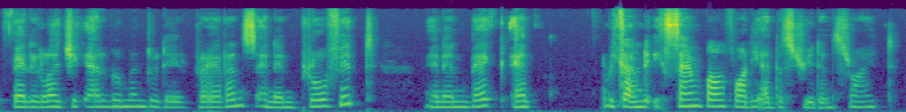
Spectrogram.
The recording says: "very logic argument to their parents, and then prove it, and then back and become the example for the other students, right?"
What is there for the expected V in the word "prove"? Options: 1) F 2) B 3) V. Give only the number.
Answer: 1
